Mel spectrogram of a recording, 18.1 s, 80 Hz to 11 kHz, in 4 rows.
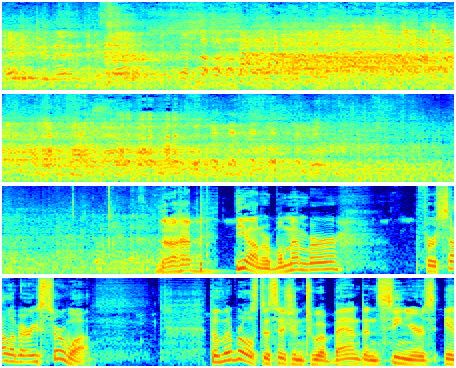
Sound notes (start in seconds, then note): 5.4 some Applause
